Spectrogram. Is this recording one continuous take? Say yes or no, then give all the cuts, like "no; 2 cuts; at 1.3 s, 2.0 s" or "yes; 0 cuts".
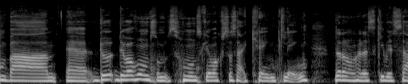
yes; 0 cuts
